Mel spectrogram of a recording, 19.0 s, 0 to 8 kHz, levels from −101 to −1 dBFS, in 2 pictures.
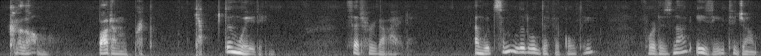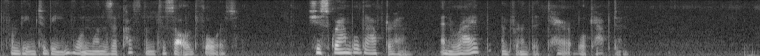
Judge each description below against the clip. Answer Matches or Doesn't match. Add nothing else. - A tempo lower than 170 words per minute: Matches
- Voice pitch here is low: Doesn't match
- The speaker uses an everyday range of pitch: Doesn't match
